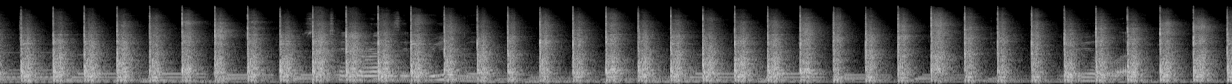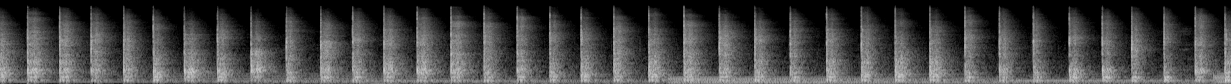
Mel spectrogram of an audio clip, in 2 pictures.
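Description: Metal meat tenderizer mallet pounding chicken thighs through a plastic zip-top bag on a wooden cutting board, in quick, even blows about four a second.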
